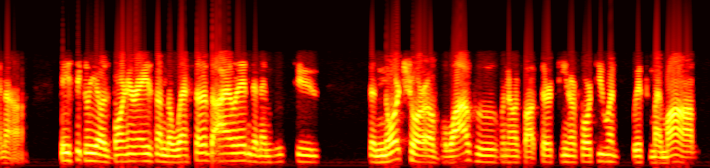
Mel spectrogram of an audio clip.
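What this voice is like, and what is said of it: Hawaiian pidgin English accent. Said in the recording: “you probably can hear through my accent. ... I have kind of a pidgin accent. It's from Hawaii”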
